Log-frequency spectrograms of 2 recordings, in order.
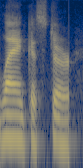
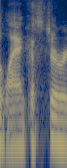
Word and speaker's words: Lancaster: be very close to Lancaster and Valley Forge. They pronounce it as Lancaster, not Lancaster, like you should.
